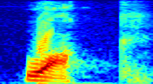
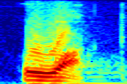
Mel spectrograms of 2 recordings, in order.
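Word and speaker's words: walk: তারপর আসেন ডব্লিউ এ কে, ওয়াক, ওয়াক এল উচ্চারণ হবে না।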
